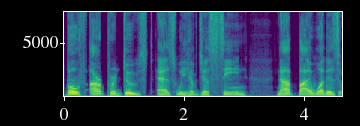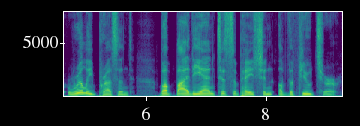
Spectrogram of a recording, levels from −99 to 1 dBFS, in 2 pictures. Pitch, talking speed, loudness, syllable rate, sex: 125 Hz, 135 wpm, -19 LUFS, 4.0 syllables/s, male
